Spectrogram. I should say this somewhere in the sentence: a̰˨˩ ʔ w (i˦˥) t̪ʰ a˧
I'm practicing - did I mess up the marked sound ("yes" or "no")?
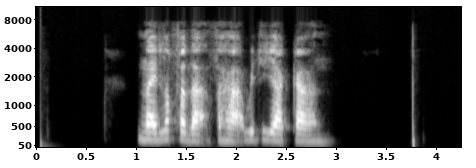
no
